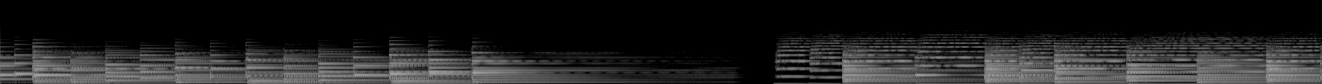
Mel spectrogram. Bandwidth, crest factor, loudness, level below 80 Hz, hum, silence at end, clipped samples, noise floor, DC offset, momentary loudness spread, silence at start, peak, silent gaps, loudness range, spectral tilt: 6.6 kHz; 18 dB; -31 LUFS; -54 dBFS; none; 0 s; under 0.1%; -64 dBFS; under 0.1%; 9 LU; 0 s; -14 dBFS; none; 8 LU; -8.5 dB/octave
